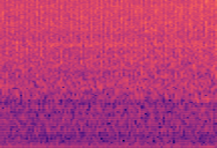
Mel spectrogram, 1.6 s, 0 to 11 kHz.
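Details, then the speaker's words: 2019 Audi TT 2.0 TFSI petrol, about 50,000 miles, engine light and hesitation: idle with an uneven, stumbling beat and knock-like skip in firing; scope testing points to a cylinder 1 ignition misfire at idle. "So it is struggling to spark or run correctly due to the misfire. So the misfire is currently happening at idle as well, which is good for us if we can test for it."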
